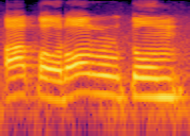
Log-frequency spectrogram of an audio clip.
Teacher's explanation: لیکن اگر میں را کو موٹا کروں گا اقررتم، تو یہ زبان کیا ہے؟ پشت زبان کو بھی دخل ہو جاتی ہے، یعنی زبان کی پشت بھی اوپر لگ جاتی ہے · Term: را موٹی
